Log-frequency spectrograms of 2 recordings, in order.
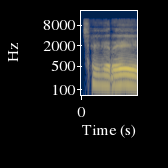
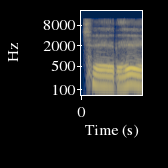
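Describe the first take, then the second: The two takes are said the same way.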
